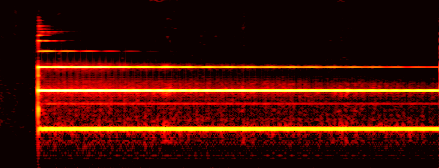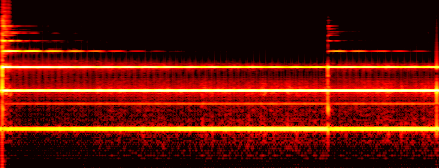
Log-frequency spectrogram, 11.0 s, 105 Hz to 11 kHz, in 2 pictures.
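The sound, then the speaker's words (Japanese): A meditation bell is struck three times, each bright strike blooming into a long, steady ring that sustains until the next strike lands over the fading tone. “鐘を3つ鳴らしますから、鐘の音に集中してください。”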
